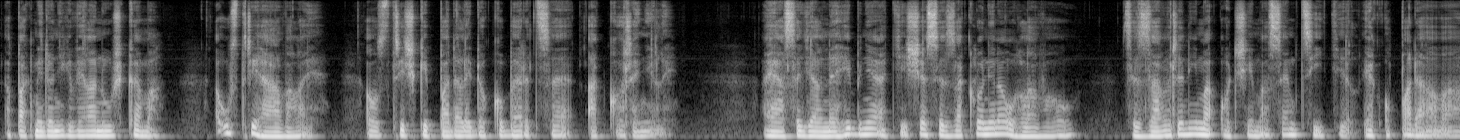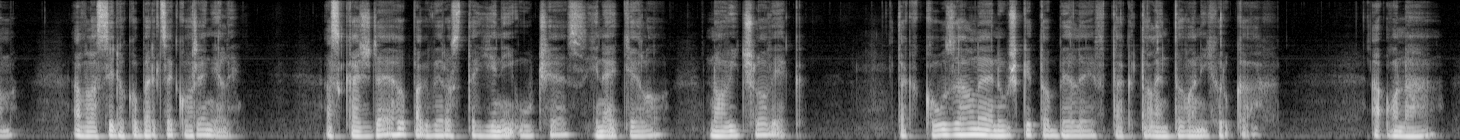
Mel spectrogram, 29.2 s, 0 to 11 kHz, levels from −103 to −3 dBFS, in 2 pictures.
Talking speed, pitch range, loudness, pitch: 125 wpm, 105-125 Hz, -22 LUFS, 110 Hz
